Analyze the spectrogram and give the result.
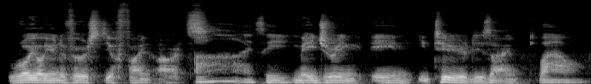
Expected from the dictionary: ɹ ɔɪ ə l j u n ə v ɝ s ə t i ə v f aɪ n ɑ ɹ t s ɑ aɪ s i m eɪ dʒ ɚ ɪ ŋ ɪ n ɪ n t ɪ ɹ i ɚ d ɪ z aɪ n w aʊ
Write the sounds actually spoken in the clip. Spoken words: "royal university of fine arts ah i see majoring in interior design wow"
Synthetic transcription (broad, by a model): ɹ ɔɪ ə l j u n ə v ɝ s ə t i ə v f aɪ n ɑ ɹ t s ɑ aɪ s i m eɪ dʒ ɚ ɪ ŋ ɪ n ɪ n t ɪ ɹ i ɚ d ɪ z aɪ n w aʊ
